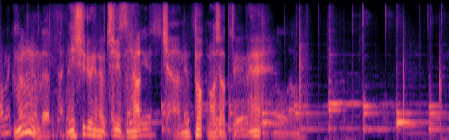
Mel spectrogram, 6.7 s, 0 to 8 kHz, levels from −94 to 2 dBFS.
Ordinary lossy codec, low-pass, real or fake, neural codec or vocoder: none; 7.2 kHz; fake; codec, 16 kHz, 2 kbps, X-Codec, HuBERT features, trained on general audio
